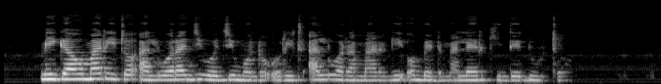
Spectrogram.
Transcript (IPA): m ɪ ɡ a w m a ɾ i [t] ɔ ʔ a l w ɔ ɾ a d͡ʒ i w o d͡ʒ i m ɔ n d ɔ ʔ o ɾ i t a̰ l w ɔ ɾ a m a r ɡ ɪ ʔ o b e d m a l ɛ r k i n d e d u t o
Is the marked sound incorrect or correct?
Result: correct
